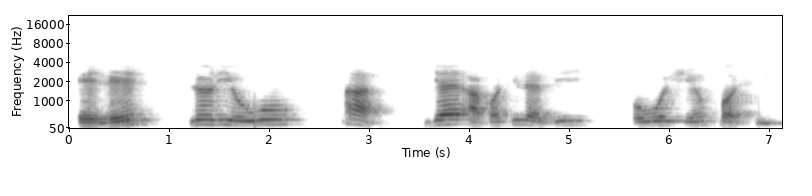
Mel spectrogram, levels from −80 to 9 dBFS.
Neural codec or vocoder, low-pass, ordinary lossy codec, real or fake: none; 3.6 kHz; MP3, 24 kbps; real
